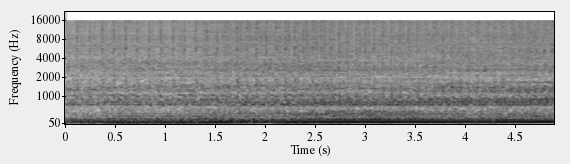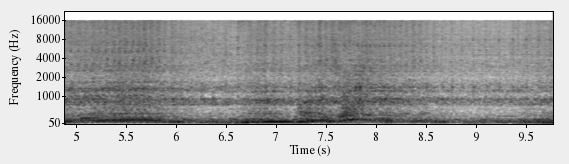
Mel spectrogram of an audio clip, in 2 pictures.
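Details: LS1 V8 with about 1,000-mile valvetrain (LS7 lifters, 7.400 hardened pushrods, .660 dual springs, trunnion upgrade), rockers still tight, runs and drives normally: light regular tick about four per second at idle; owner suspects lifter or spun bearing.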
